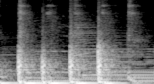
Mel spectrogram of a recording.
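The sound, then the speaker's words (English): Five steady knocks on a door marked Locag's room, evenly spaced and fairly firm, each a dull, resonant thud over a low hum, with no voices. “He pushes down the fluffy woolen neck piece of his jacket as he knocks on a door.”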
